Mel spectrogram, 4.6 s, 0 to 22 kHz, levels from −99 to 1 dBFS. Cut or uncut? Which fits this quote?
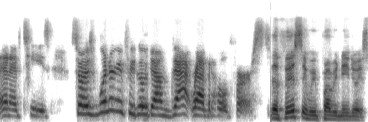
cut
